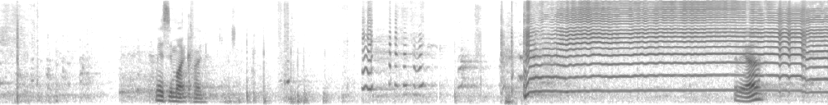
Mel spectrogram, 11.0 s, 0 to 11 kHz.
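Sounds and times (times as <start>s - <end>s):
speech: 2.1s - 3.2s
balloon deflating with squealing hiss: 6.7s - 11.0s.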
